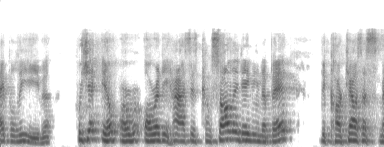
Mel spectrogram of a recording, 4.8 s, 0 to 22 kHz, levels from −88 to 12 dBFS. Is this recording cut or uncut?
uncut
